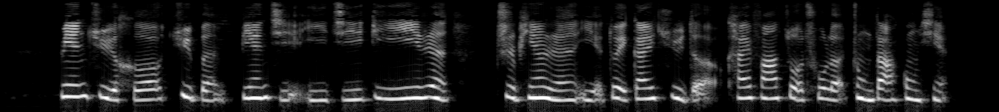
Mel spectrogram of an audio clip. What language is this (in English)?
Chinese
